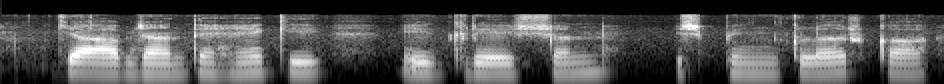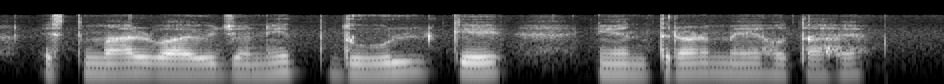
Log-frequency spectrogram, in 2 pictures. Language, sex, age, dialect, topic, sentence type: Hindi, male, 18-24, Marwari Dhudhari, agriculture, statement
